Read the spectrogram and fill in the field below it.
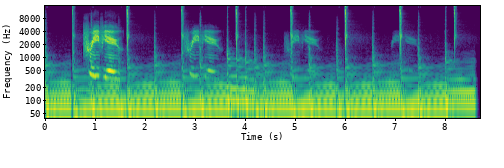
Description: lady swing loop

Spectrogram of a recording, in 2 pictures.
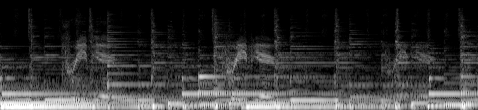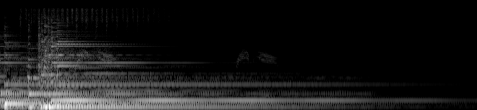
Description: folk indie acoustic stinger

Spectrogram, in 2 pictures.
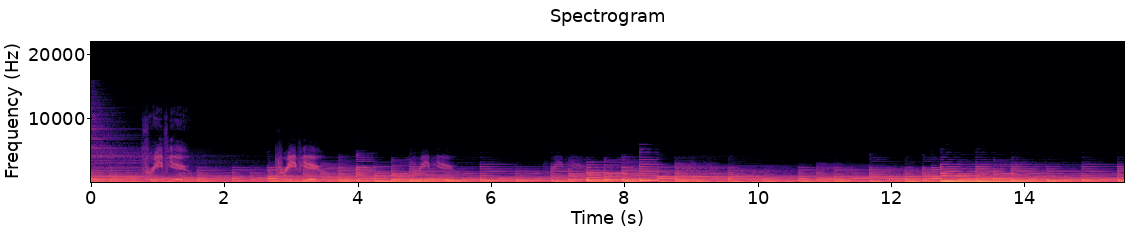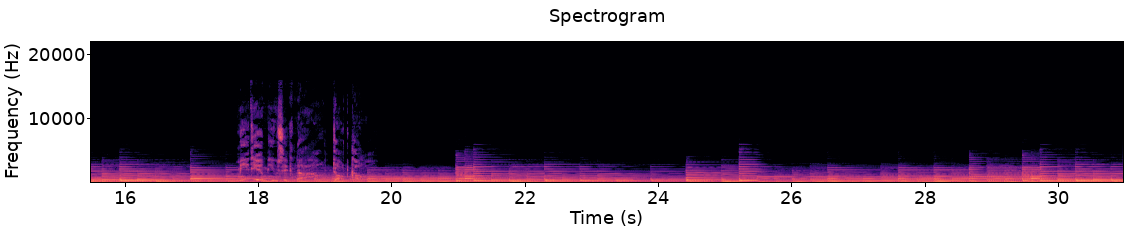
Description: danse loop

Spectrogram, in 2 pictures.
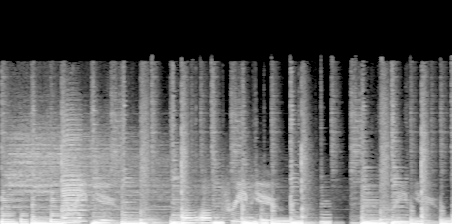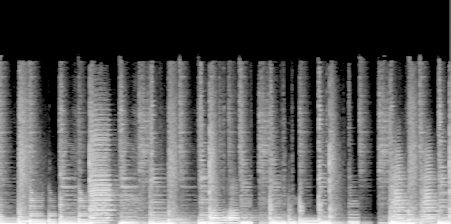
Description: spanish mood

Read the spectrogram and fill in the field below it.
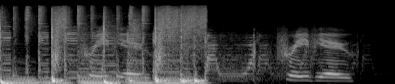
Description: daft funk stinger

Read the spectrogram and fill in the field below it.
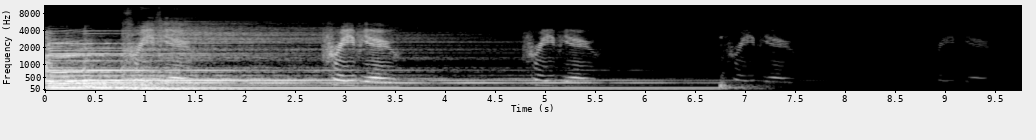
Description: parish hall stinger

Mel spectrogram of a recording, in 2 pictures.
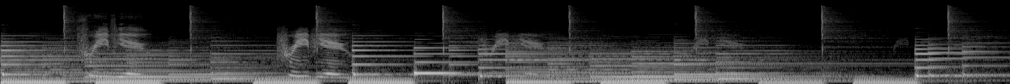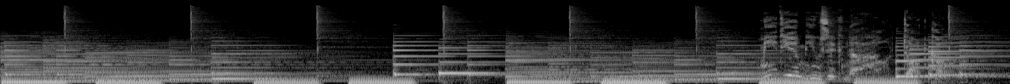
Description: piano slow swing loop

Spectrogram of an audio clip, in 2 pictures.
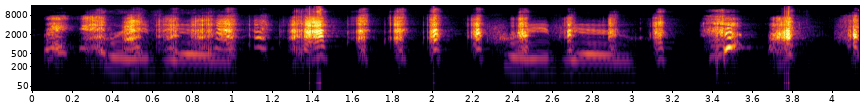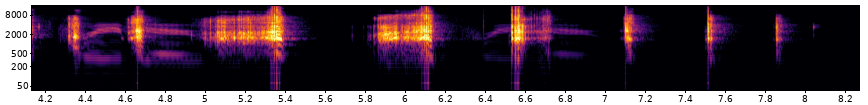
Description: Woman Cracks Up

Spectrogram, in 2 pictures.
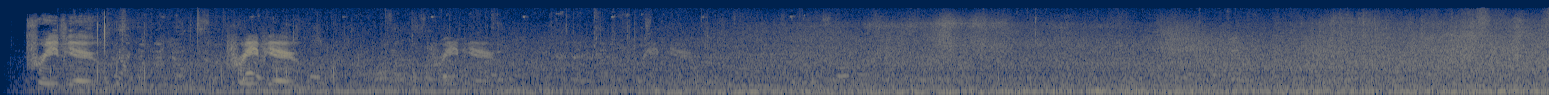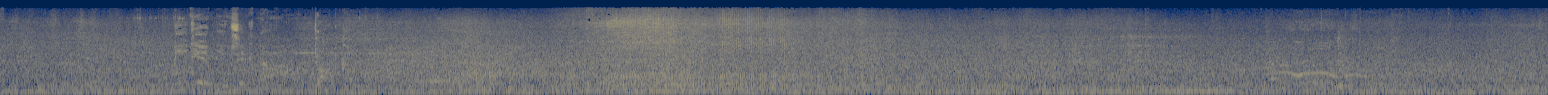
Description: France City Street; sound-effects-bible

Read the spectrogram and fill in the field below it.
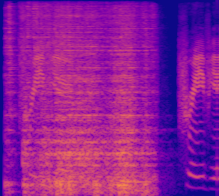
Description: Stone Door

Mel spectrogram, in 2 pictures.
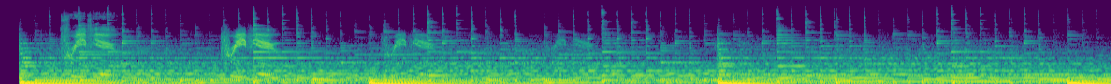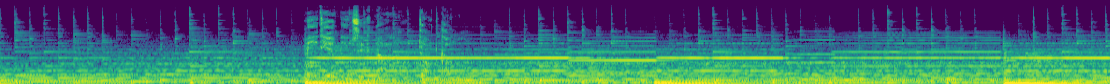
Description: oboe in the woods

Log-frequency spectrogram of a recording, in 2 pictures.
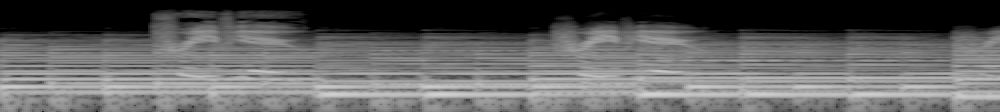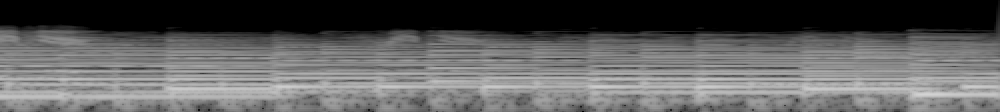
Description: a little motivational no melody

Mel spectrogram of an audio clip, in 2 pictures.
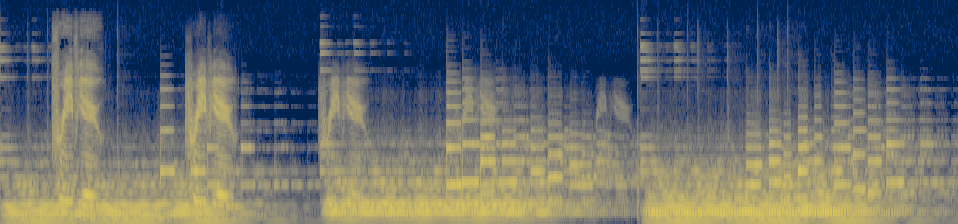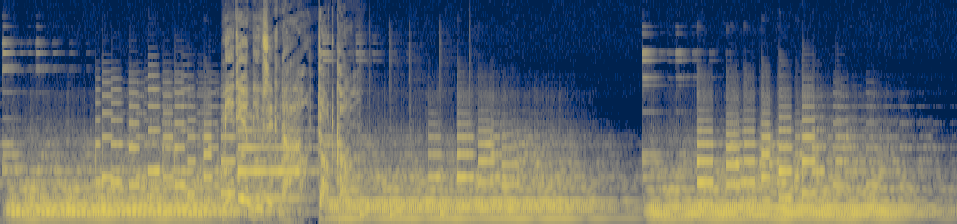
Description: fusion break loop

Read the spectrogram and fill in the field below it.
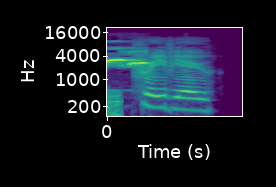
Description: Cukoo

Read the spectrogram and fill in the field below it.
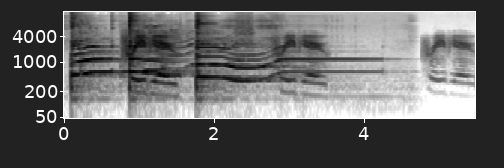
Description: starry western night stinger

